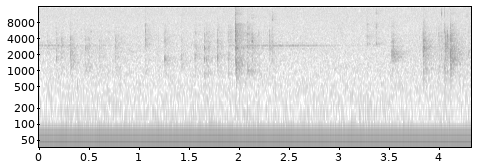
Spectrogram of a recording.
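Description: Computer keyboard typing: a few scattered keystrokes over a steady background hiss, with a brief pause between them.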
